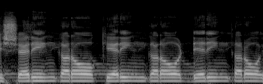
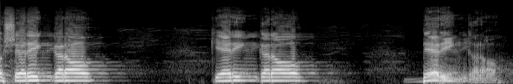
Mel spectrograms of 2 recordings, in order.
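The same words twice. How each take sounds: First: Softer, calmer repeat of sharing કરો. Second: Loud, slow chant of sharing કરો; said with force. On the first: Speaker repeats the words to the audience, softer. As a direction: bring it down, just say it plainly. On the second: Speaker leads the audience, loud and slow. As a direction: call each word out slowly and loudly. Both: Shown as a demonstration. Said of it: "જોશથી બોલો".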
